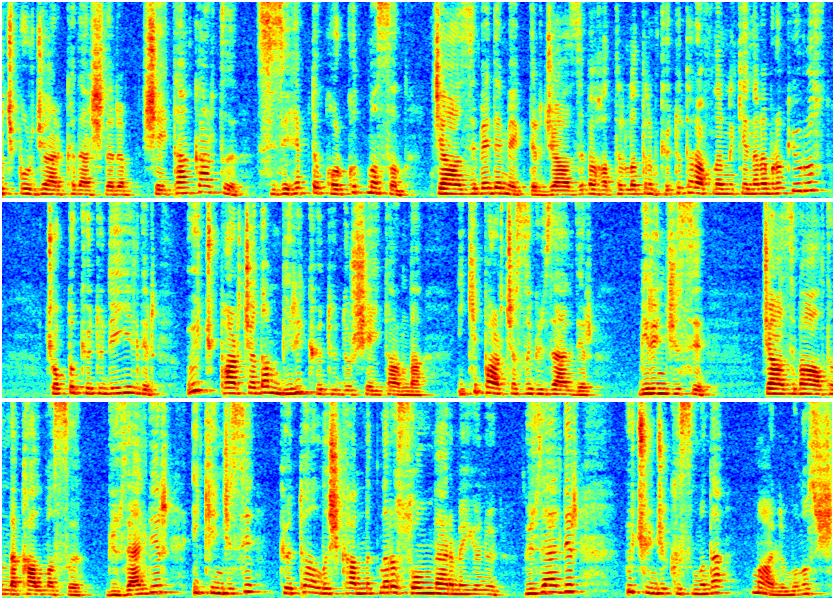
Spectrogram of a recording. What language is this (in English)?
Turkish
